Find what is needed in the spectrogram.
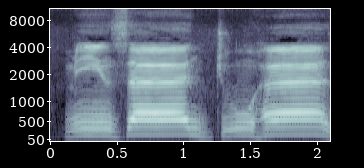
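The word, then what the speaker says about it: مِزَاجُهَا: Ka'saka, "ka" ada tanda alif pada kafnya, sehingga dibaca panjang: kaana mizajuha. Huruf "za" dibaca panjang, ada tanda alif (mad) thabi'i, panjangkan dua hitungan.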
